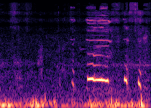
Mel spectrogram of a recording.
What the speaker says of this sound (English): So these puppies are reverse Sheepadoodles.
